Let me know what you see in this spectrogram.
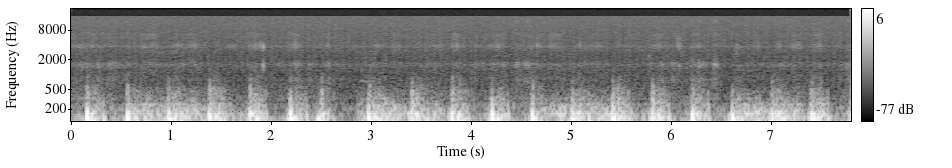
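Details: Arrhythmia induced by gradually increasing compression on the heart: rapid low heart thumps near 150 a minute with uneven spacing and varying strength.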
